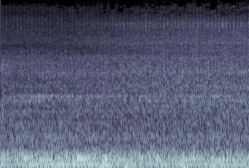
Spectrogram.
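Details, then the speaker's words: Audi with a loud, rough, tank-like idle and a puffing tick in time with firing; owner traces the leak to this area and suspects the exhaust manifold gasket. "see what uh is making this noise um to me it seems like it's probably the the manifold gasket"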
